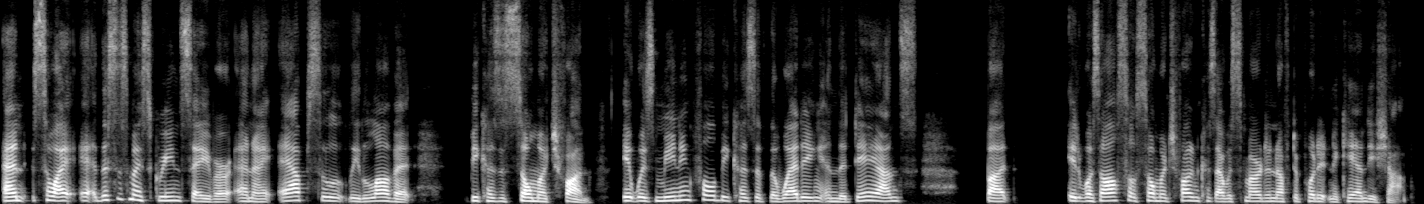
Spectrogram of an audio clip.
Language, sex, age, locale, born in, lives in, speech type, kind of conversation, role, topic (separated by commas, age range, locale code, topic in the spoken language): English, female, 65-69, en-US, United States, United States, conversation, unstructured, none, What is the last photo on your phone that you love, and what makes it meaningful to you?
